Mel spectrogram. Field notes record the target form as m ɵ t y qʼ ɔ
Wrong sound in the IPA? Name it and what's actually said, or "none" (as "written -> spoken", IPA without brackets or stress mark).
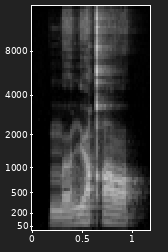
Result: t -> n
